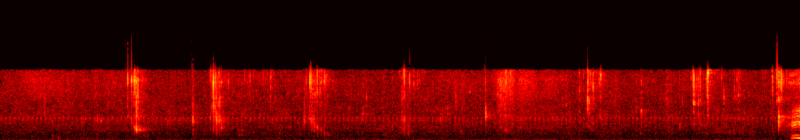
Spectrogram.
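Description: Faint chewing of small hard-boiled quail eggs, with a few soft, scattered mouth clicks over a low steady hum.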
